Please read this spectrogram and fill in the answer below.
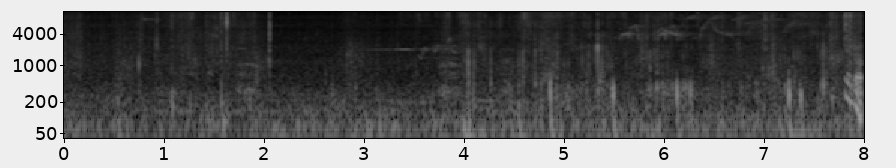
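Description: Faint, scattered clicks and rustling from an Irish Setter puppy moving about on a lead and collar over grass.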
